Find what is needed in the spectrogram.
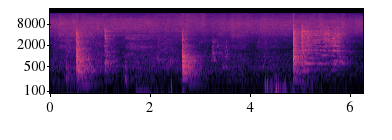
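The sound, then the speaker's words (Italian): Stirring rennet into milk for cheesemaking: a few splashy, clattering bursts of liquid and utensil, separated by quieter gaps, with no voices. “Per aggiungere caglio. E vado a miscelarlo tutto.”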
